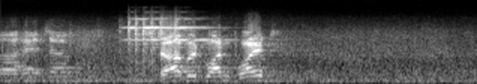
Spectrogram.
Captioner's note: ringing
